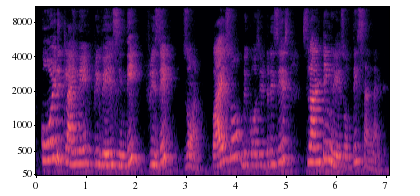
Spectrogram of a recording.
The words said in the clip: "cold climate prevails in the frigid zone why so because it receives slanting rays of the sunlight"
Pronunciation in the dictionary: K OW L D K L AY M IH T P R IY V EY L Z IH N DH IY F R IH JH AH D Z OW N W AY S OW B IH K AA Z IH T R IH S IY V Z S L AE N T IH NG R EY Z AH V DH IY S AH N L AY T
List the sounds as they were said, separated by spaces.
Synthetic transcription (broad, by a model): K OW L D K L AY M IH T P R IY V EY L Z IH N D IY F R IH Z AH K Z OW N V AY S OW B IH K AA Z IH T R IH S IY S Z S L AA N T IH NG R EY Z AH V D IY S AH N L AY T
